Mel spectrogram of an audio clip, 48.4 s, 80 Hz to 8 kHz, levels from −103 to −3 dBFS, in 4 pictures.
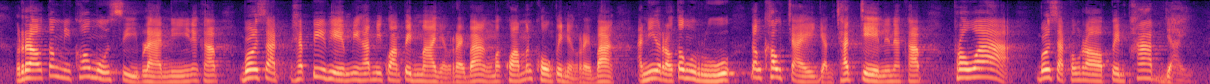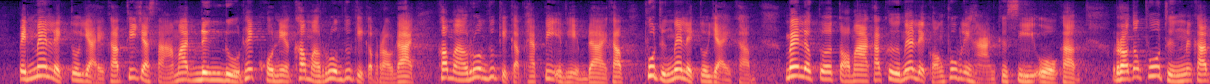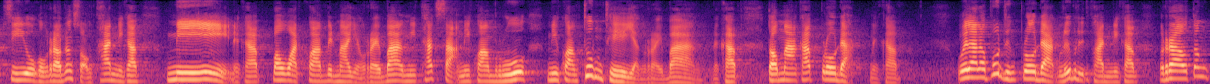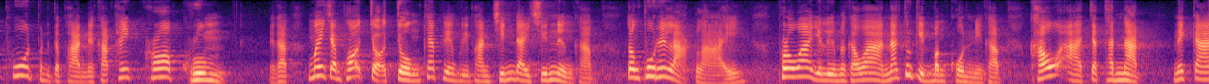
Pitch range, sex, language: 155-225 Hz, male, Thai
